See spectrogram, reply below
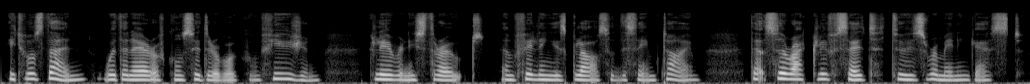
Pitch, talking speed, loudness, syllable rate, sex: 215 Hz, 165 wpm, -19 LUFS, 4.5 syllables/s, female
